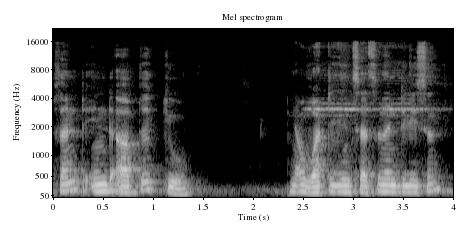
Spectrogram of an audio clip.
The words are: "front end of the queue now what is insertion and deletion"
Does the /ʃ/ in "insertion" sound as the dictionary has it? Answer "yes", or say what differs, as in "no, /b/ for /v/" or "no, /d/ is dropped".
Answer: no, /s/ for /ʃ/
